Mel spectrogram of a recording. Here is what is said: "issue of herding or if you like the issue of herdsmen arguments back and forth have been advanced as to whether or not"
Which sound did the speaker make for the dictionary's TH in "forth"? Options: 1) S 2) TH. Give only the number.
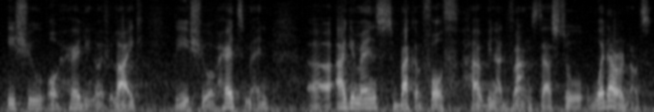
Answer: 2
